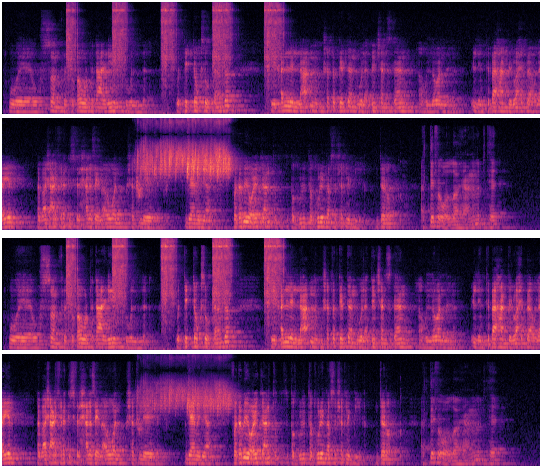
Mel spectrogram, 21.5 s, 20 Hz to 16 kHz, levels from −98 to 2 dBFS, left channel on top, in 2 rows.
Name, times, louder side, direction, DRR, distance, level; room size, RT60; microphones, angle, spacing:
voice 1, 0.1-2.9 3.5-5.0 5.4-9.1 9.4-11.1 11.5-13.9 14.4-16.3 16.5-17.9 18.3-18.6, right 3 dB, 85° right, 3 dB, 3.6 m, -31 dB
sound 1, 1.3-1.5 2.2-2.5 3.2-3.5 4.2-4.6 5.2-5.6, right 5 dB, 15° right, 0.9 m, -27 dB
sound 2, 13.4-15.4, left 8 dB, 50° left, 1.7 m, -27 dB
voice 2, 19.1-20.6, left 1 dB, 35° left, 3 dB, 3.6 m, -36 dB
23.0 x 23.0 x 7.6 m, 0.83 s
head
